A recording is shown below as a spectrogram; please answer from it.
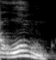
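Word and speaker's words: ওঁ: চন্দ্রবিন্দু রয়েছে এখন অনেকে স্টাইল করে ও এম ও এম বলে না ও এম না ওম নয় এটা ওম ও এনজি ও যাই হোক পুনরায় সংশোধনের জন্য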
